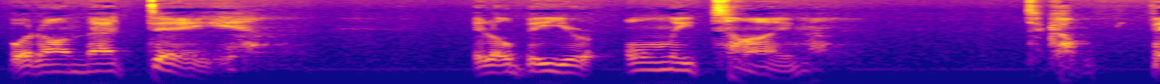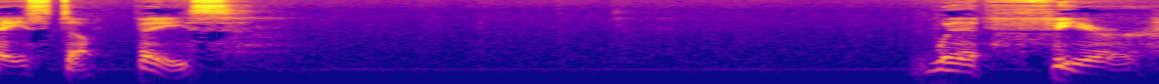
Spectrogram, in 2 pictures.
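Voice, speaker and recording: A menacing demonic embodiment of fear and death, performed by a man in an ASMR horror roleplay. The delivery is very unhurried and ominous, with drawn-out pauses between phrases. Clear background noise runs under the voice. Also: lowish voice, low-quality recording. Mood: ominous, hushed.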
